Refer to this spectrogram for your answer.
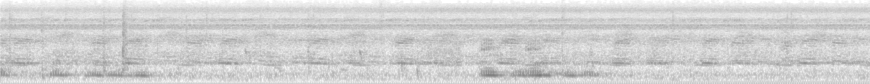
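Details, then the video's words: Frogs in a nighttime chorus give a few short, low, slightly drawn-out croaks and scattered clicks, while a continuous high whining trill fills the background throughout. "Calming Sound Of Harmonious Frog Croaking"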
